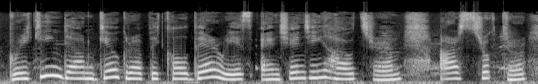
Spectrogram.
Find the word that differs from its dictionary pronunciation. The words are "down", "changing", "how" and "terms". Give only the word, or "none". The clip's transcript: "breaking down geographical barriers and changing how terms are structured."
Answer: terms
